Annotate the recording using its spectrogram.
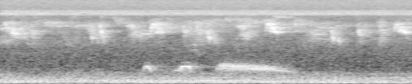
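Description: A dove coos softly nearby.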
